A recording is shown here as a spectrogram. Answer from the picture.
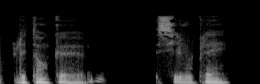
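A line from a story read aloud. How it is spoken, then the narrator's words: Timid suggestion. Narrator (French): suggère-t-elle timidement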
